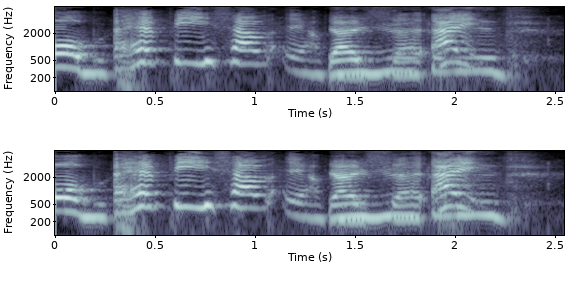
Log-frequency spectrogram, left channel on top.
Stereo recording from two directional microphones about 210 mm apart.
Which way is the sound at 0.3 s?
25° right (ahead or behind).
